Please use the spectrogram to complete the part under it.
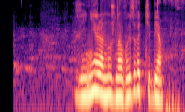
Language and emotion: Russian, neutral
